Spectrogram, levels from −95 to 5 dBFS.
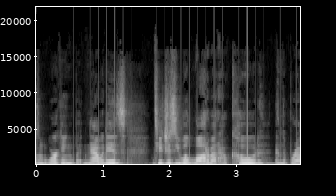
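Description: From 0.56 to 3.90 s, periodic USB or driver dropouts skip roughly a millisecond every 0.124 s, giving evenly spaced ticks in the speech, unlike random clicks.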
